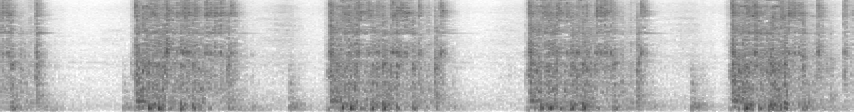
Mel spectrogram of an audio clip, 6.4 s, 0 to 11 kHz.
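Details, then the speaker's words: McCulloch 1-52 chainsaw (87 cc), freed up with strong compression, bar clamped in vise, switch in run: four rapid pulls each giving a brief raspy sputter that dies; cranking, no start, spark confirmed, owner suspects flooding. "I think it tried. Come on, old girl. I know this thing has spark. So, it's just probably flooded with a lot of fluid."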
